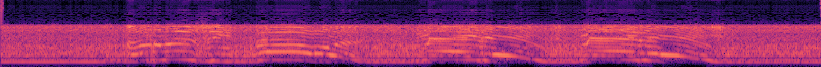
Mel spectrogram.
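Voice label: damaged engine mood low, speech English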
